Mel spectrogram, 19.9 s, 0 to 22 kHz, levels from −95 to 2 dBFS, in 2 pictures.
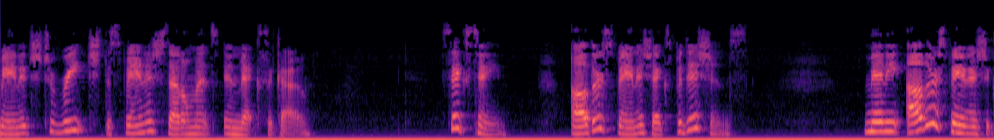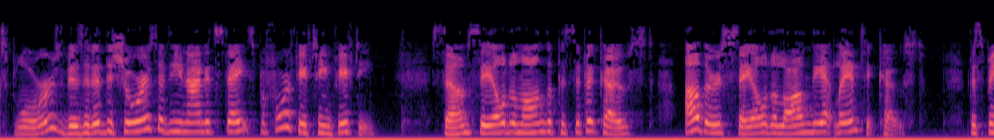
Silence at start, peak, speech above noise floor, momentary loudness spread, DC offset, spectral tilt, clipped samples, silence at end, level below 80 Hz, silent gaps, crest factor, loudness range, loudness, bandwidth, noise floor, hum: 0 s; -12 dBFS; 32 dB; 13 LU; 3%; -4 dB/octave; under 0.1%; 0 s; -62 dBFS; none; 20 dB; 7 LU; -31 LUFS; 10.5 kHz; -63 dBFS; none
